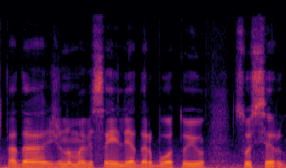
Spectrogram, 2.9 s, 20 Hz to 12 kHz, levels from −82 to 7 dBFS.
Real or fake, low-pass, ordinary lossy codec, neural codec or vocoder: real; 10.8 kHz; MP3, 96 kbps; none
